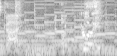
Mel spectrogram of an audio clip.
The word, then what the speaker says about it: Skye: that's the last wait it's actually pronounced sky you're getting anal about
